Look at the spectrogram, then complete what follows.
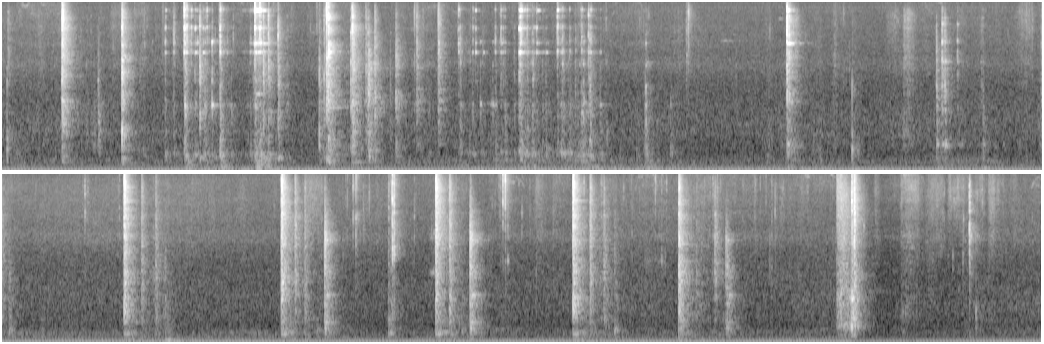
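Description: Irregular metallic clinks and knocks of a wrench working the AN fittings of old fuel hoses loose in a bench vise, with some of the first clinks ringing.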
